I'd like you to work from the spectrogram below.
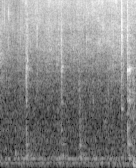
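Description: Mirepoix vegetables and garlic sizzle as they roast in lamb fat for a casserole, a steady close frying hiss broken by a few sharp stirring scrapes, with no talking.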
